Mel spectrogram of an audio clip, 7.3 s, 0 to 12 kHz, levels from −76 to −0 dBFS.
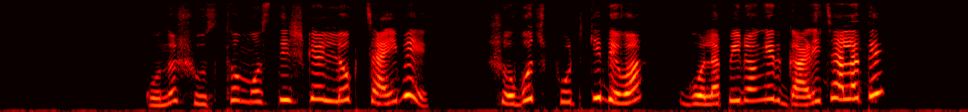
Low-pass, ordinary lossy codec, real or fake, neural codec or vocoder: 10.8 kHz; AAC, 48 kbps; real; none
